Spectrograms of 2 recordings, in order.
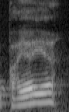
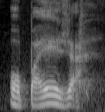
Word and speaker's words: paella: years yeah paella paella don't pronounce it with an L it's not paella paella it depends what part of Spain you come from by by Asia the Double L can be pronounced as a soft J kind of or it can be uh in Spain it's normally pronounced like a y Marbella I had a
